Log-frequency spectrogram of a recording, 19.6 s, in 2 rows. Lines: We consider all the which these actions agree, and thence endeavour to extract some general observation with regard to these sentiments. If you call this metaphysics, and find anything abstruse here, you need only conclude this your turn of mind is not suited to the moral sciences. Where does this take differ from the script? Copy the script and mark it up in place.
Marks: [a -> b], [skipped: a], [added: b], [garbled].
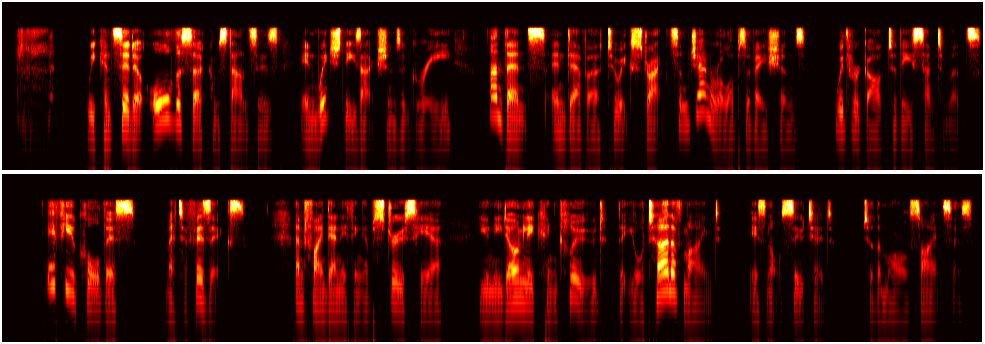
We consider all the [added: circumstances in] which these actions agree, and thence endeavour to extract some general [observation -> observations] with regard to these sentiments. If you call this metaphysics, and find anything abstruse here, you need only conclude [this -> that] your turn of mind is not suited to the moral sciences.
